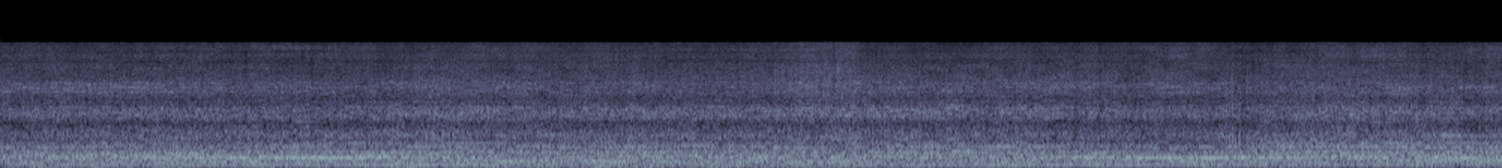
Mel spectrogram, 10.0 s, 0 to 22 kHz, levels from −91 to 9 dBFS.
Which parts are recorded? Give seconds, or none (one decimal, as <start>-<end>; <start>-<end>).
0.8-2.2; 4.4-5.5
